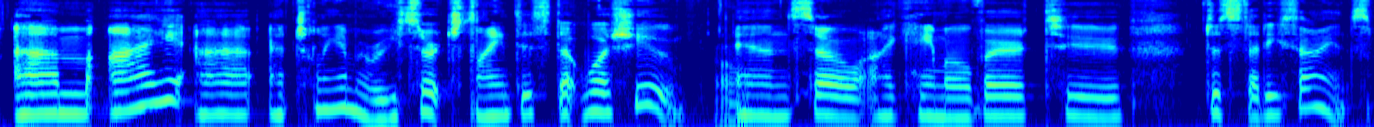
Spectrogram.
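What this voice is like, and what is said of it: Anglicized Welsh-born English accent. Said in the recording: “He has a very English or anglicized accent, which is what I have.”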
